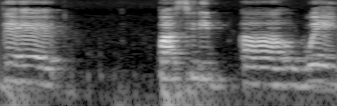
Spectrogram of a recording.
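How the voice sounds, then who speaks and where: The speaker has a Mexican accent. Pitch varies in an ordinary way. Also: woman. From Mexico. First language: Spanish. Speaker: actress. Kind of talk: emotional speech at press event. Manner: halting.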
